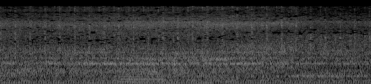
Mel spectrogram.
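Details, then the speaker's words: Porsche 996 3.4-litre flat-six with automatic gearbox, first start after the engine was refitted following major work, checking for oil leaks: steady, even, fast smooth idle with hiss on top, no knocking or misfire; healthy. "And we just started up today to make sure it's working and make sure there's no oil leaks or anything out of ordinary, double check it."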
